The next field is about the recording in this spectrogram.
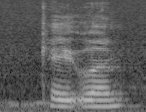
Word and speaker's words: Katlyn: That is KATLYN, Caitlin.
